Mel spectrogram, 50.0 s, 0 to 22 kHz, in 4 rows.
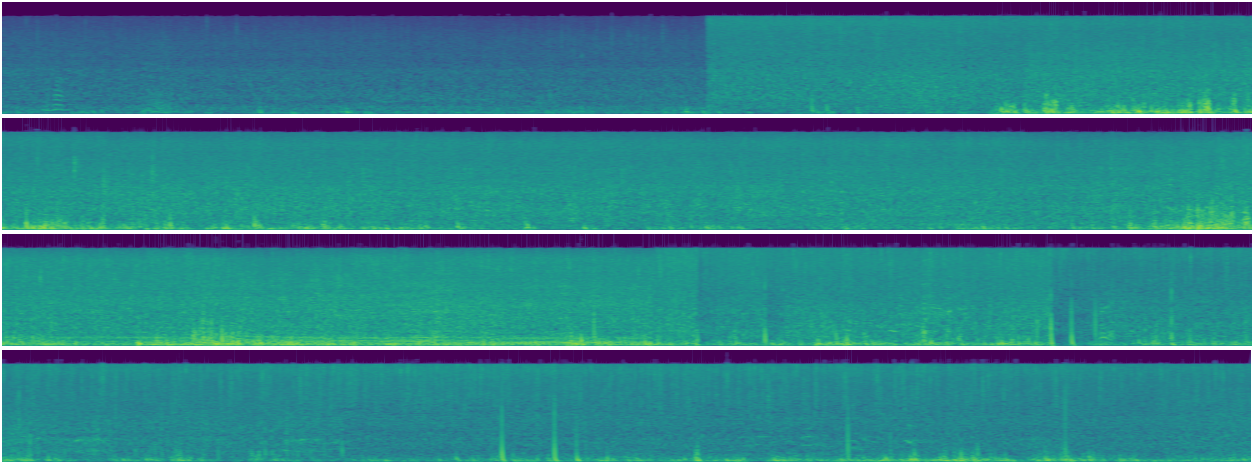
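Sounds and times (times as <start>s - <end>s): heavy rain hissing: 0.0s - 49.9s
low rumble: 23.6s - 32.0s.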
